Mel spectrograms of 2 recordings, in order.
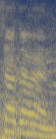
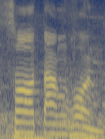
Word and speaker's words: sotanghon: Yes, this is the famous satogan. What's it called? Satogan. Satogan. What? What's it called? Sotanggan. Sotanghon. Sotanghon. You can pronounce it as Sotanghon.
